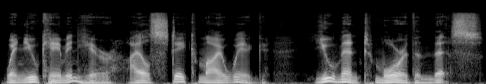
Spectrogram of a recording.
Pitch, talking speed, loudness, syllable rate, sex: 90 Hz, 175 wpm, -17 LUFS, 3.6 syllables/s, male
